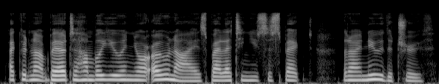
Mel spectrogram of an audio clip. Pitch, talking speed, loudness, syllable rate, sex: 195 Hz, 275 wpm, -19 LUFS, 5.9 syllables/s, female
